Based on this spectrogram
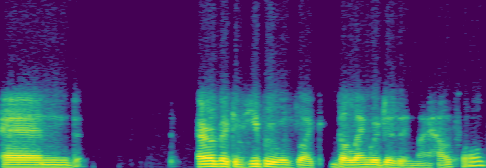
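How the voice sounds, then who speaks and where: Speaking at a moderate pace, a man with an American accent keeps his intonation fairly even. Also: fairly low pitch for a man, big swings in loudness. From Israel and West Bank, then Queens, New York from age 12. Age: 30s. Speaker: book contributor. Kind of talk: casual conversation. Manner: hesitant, many fillers.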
